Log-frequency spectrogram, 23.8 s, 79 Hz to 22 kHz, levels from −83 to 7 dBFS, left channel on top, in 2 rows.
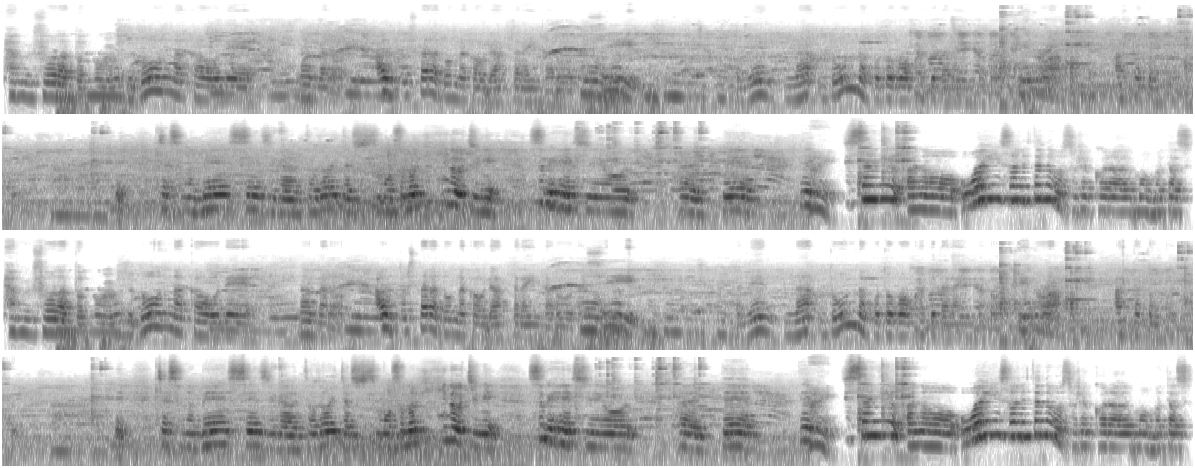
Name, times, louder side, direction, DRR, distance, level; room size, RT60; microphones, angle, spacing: voice 1, 0.0-2.5 2.9-3.4 3.7-6.3 7.1-10.6 11.1-12.1 19.9-20.2, right 1 dB, 40° right, 5 dB, 1.9 m, -31 dB
voice 2, 0.5-1.3 2.1-3.9 5.8-7.0 10.2-10.3 10.8-11.1 12.4-19.4 19.9-20.0 20.3-23.7, equal, 55° right, -2 dB, 4.3 m, -25 dB
sound 1, 1.1-20.0, left 2 dB, 30° left, 1.8 m, -38 dB
sound 2, 10.0-11.1 11.7-12.1 12.8-13.0 13.4-13.6 14.4-15.5 16.3-16.4 17.6-19.0 19.3-19.4 20.5-21.1, right 2 dB, 15° right, 3.3 m, -36 dB
8.5 x 7.2 x 2.3 m, 0.26 s
head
